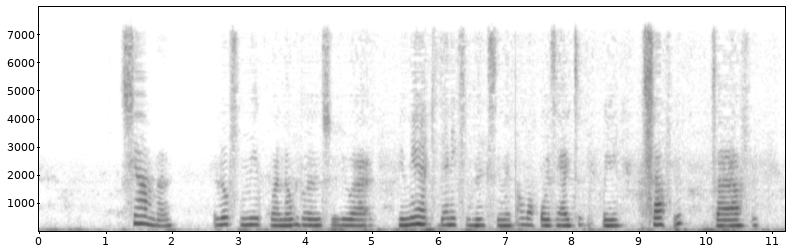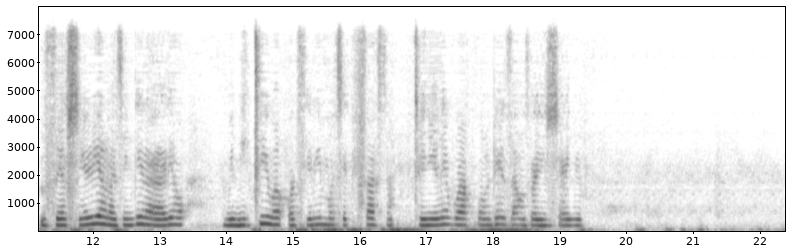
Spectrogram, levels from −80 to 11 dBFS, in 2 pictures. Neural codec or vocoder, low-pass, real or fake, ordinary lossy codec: codec, 16 kHz, 1.1 kbps, Voila-Tokenizer; 7.2 kHz; fake; Opus, 64 kbps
